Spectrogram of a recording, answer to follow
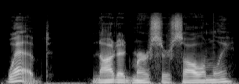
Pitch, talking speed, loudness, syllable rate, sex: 105 Hz, 100 wpm, -17 LUFS, 4.7 syllables/s, male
